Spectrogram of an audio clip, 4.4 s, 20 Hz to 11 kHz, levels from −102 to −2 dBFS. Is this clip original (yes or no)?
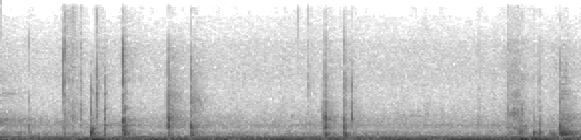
yes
